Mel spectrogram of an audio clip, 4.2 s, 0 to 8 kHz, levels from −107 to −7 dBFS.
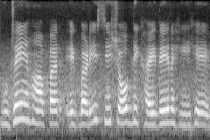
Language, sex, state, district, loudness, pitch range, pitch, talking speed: Hindi, female, Madhya Pradesh, Dhar, -15 LUFS, 235-275 Hz, 245 Hz, 155 wpm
